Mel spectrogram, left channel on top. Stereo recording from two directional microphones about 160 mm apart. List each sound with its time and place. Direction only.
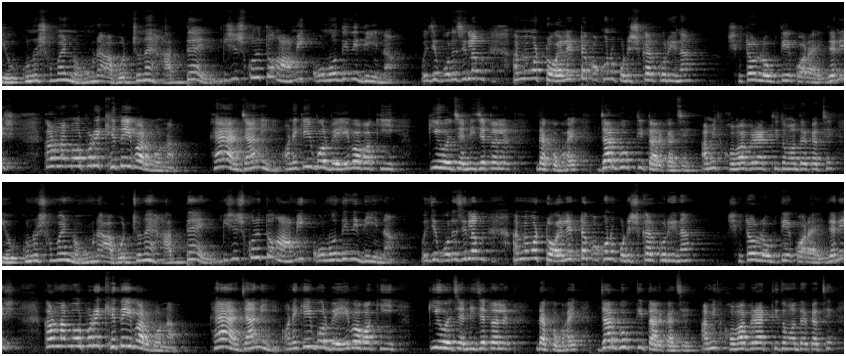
0.0 s a woman's voice: 20° right (ahead or behind)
